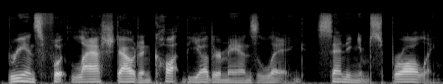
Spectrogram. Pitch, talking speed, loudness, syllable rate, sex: 100 Hz, 175 wpm, -21 LUFS, 3.8 syllables/s, male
